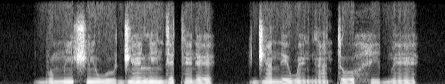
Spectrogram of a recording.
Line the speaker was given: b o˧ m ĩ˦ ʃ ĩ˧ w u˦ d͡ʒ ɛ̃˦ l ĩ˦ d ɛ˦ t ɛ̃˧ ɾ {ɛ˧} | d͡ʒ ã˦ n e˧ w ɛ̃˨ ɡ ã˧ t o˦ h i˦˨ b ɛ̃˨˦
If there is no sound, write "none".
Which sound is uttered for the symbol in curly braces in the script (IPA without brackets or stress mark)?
ɛ˦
